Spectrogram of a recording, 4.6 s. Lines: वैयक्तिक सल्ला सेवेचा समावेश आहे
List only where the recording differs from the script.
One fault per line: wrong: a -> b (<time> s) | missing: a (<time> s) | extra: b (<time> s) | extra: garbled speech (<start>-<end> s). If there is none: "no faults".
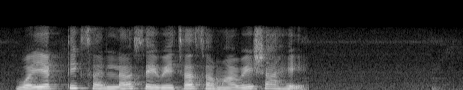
no faults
